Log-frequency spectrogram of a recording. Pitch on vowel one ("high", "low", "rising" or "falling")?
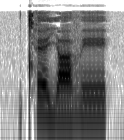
high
